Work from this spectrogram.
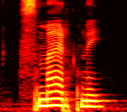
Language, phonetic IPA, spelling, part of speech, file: Ukrainian, [ˈsmɛrtnei̯], смертний, adjective, Uk-смертний.ogg
- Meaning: 1. mortal (susceptible to death; not immortal) 2. death, capital (involving punishment by death)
